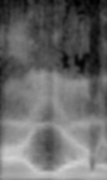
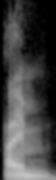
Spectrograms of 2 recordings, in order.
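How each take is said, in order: First: Two separate full words are said. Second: The words merge into one short syllable. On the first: "এত বলতে আমার সময় লাগে" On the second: "এই জন্য কি বলবো আইম"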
